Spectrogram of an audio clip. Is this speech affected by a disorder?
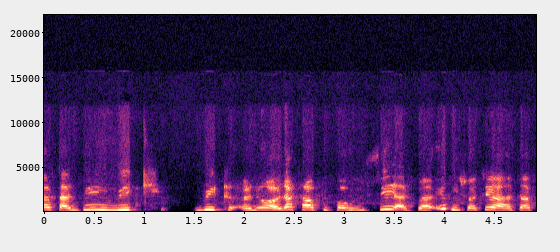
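Yes: spastic cerebral palsy.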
